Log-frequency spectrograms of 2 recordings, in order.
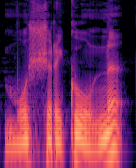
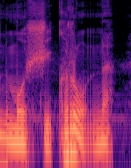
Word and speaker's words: Mushrikun: Inoltre, Mushrikun e non Mushikrun.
